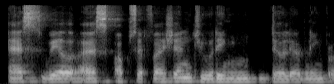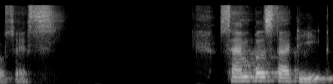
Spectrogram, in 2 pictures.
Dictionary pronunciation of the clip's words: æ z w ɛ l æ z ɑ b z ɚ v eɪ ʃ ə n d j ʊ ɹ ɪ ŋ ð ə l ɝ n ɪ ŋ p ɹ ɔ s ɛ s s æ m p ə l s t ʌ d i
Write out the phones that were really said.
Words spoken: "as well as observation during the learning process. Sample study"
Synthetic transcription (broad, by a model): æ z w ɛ l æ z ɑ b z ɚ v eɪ ʃ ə n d j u ɹ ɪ ŋ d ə l ɝ n ɪ ŋ p ɹ ɔ s ɛ s s æ m p ə l s t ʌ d i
